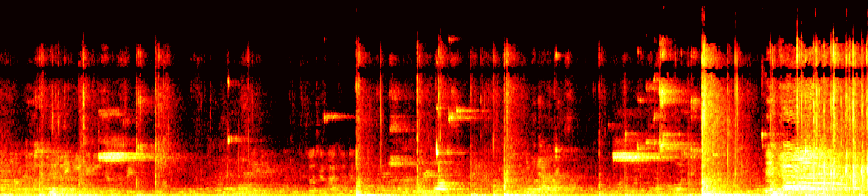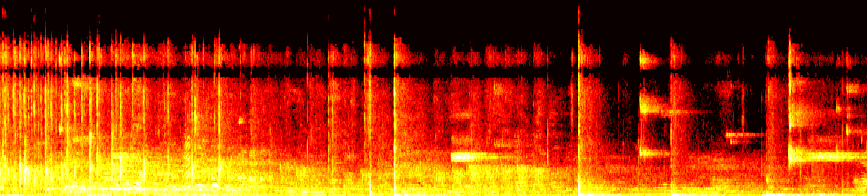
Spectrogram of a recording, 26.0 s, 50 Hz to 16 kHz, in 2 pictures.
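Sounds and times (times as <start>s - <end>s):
sneaker squeaks on hardwood floor: 9.2s - 10.7s, 23.9s - 26.0s
players shouting: 11.5s - 17.0s.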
